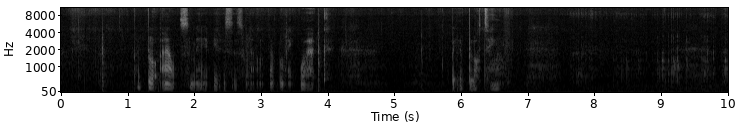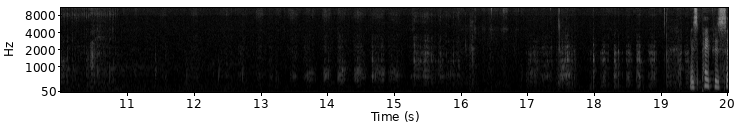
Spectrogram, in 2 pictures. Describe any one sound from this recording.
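A paintbrush dabs and scrubs softly on paper.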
